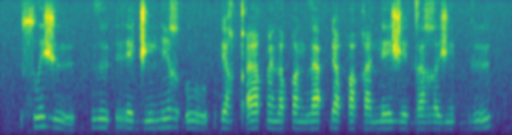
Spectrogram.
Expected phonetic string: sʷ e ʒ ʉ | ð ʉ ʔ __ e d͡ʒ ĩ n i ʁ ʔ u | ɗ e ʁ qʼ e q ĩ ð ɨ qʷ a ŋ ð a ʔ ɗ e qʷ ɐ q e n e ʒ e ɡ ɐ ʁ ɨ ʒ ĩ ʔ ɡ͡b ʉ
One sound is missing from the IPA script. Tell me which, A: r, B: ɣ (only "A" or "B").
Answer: A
